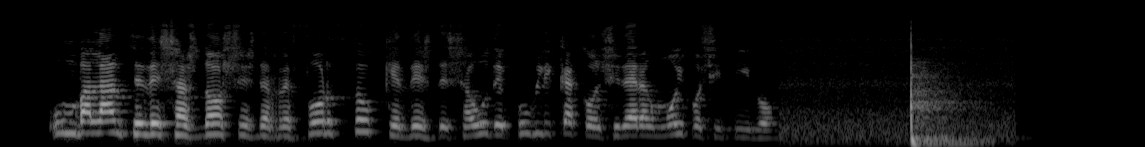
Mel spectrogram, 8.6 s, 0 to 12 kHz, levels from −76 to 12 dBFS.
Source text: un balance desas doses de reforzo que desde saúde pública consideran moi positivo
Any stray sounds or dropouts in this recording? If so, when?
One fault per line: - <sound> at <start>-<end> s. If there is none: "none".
- thud at 6.8-7.5 s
